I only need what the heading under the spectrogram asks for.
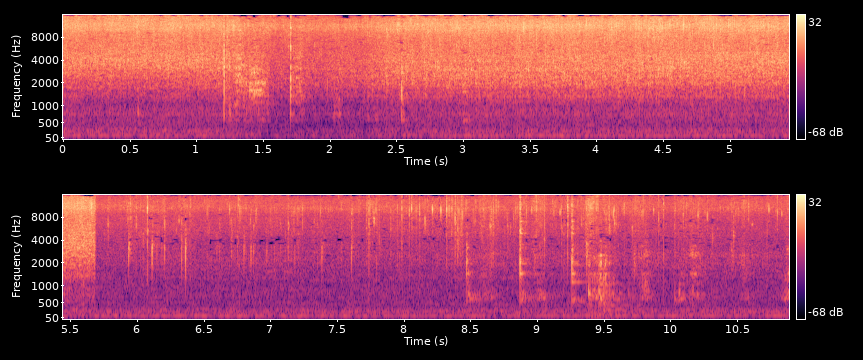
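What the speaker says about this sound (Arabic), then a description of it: "حطينا حتة زبدة ومعلقة ثوم بالجنزبيل، هنشوحهم برضو أو هنحمرها" Garlic and ginger sizzle in melted butter in a pan for shrimp, a steady close frying hiss that drops in intensity midway, with scattered crackles and utensil stirring taps throughout.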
